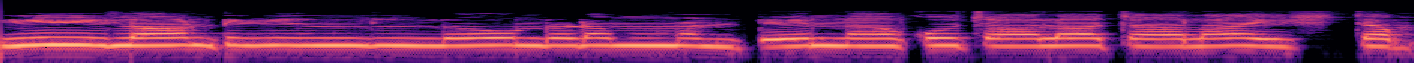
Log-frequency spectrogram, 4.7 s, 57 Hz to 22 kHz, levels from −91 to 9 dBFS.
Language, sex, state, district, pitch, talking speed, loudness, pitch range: Telugu, male, Andhra Pradesh, Anantapur, 295 Hz, 115 wpm, -13 LUFS, 285-300 Hz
